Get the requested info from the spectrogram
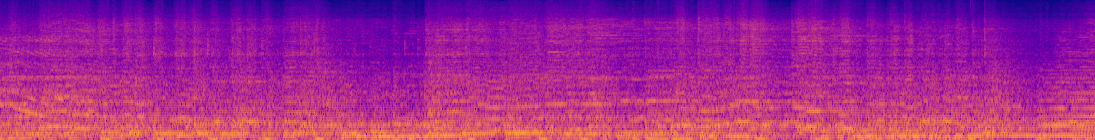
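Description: Loud live band dance music in the Tierra Caliente style, with drums and a steady bass line.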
